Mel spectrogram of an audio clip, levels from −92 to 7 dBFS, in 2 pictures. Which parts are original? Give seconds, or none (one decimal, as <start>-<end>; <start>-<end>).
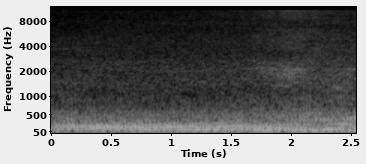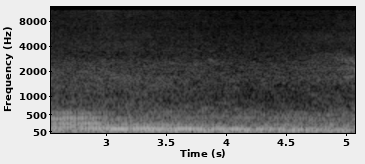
0.0-5.1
